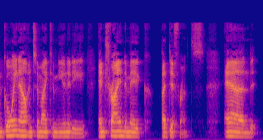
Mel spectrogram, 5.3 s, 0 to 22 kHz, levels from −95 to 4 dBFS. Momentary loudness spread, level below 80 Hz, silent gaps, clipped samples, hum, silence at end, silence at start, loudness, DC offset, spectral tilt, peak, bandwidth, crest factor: 16 LU; -70 dBFS; none; under 0.1%; none; 0.2 s; 0 s; -26 LUFS; under 0.1%; -5 dB/octave; -6 dBFS; 11.5 kHz; 20 dB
